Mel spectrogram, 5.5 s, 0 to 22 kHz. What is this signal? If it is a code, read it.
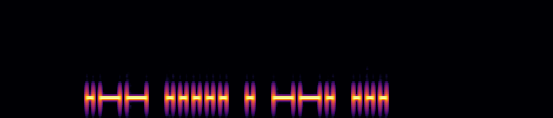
Morse code, heard as a keyed tone, about 18 wpm, 700 Hz. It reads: W5EGS
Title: Speed Racing - USA 1x3 Call Signs 15wpm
